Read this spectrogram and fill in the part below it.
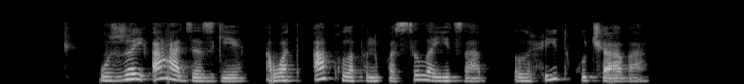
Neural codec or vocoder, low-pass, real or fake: none; 7.2 kHz; real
